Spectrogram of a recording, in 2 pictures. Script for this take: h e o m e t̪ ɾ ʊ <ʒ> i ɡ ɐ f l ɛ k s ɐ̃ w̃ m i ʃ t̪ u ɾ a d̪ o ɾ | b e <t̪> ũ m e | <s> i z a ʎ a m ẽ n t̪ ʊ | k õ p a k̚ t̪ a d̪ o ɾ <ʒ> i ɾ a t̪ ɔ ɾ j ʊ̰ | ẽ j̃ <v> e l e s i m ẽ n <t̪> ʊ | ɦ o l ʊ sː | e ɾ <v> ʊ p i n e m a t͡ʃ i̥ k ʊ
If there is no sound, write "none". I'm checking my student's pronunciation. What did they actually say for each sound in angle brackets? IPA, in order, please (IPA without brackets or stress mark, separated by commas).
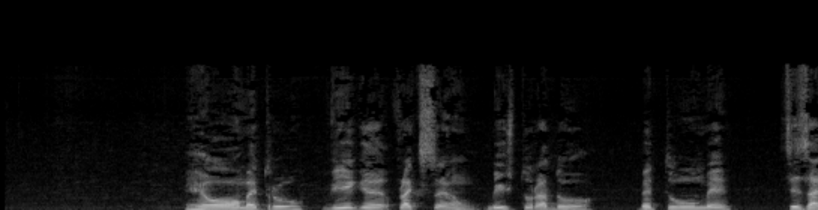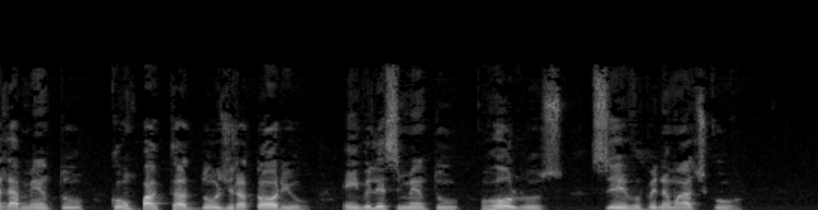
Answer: v, t̪, s, ʒ, v, t̪, v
